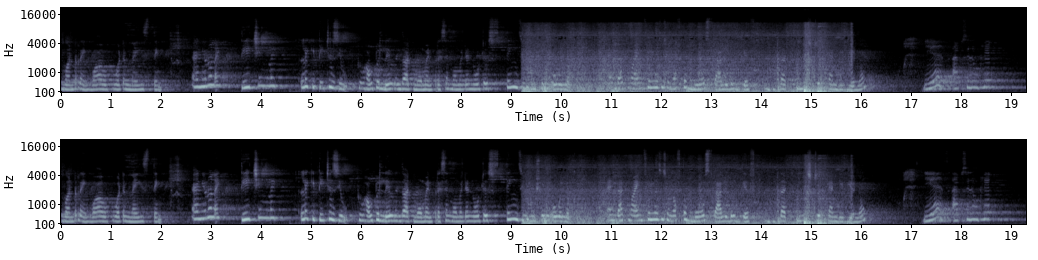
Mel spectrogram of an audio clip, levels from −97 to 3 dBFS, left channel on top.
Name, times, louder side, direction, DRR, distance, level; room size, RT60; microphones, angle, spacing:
voice 1, 0.0-3.2 3.6-4.3 4.8-10.2 10.9-16.1, right 2 dB, 50° right, 6 dB, 0.7 m, -33 dB
sound 1, 9.2-15.8, left 1 dB, 15° left, 0.6 m, -33 dB
voice 2, 17.2-18.6, right 3 dB, 75° right, 2 dB, 3.8 m, -38 dB
29.5 x 22.0 x 9.4 m, 2.3 s
head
